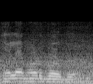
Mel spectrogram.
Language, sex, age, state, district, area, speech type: Kannada, male, 30-45, Karnataka, Dakshina Kannada, rural, spontaneous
